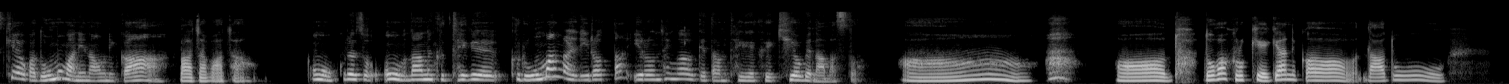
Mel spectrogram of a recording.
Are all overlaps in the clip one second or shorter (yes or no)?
yes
